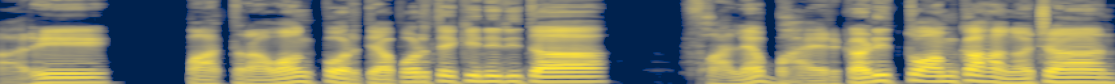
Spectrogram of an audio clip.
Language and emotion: Goan Konkani, fearful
